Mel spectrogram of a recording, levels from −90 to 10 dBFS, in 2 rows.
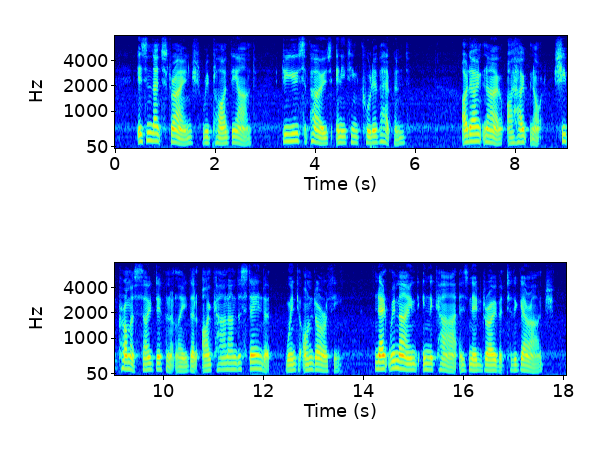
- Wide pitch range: No, average, 3.6 semitones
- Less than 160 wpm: Yes, average, 145 wpm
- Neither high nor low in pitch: Yes, medium, 155 Hz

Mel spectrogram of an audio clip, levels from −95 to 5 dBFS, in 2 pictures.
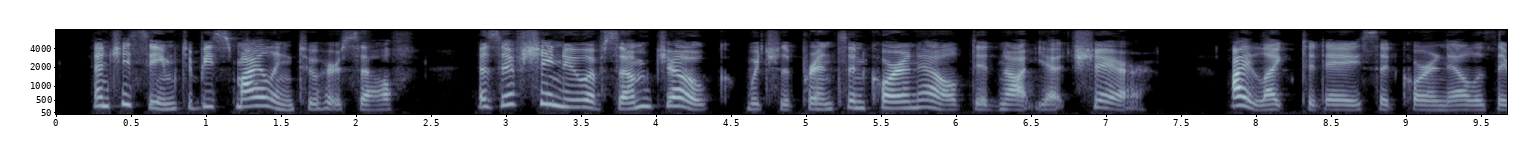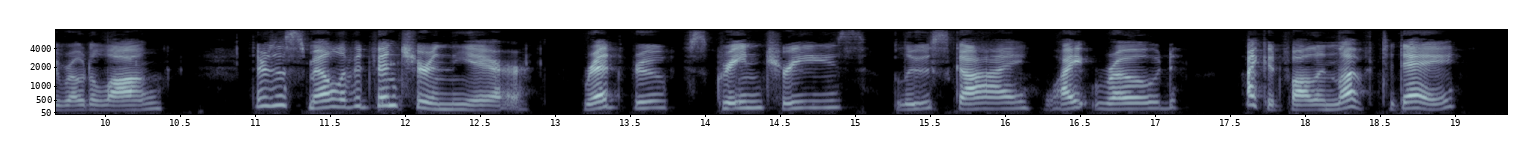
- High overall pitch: Yes, high, 205 Hz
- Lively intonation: Yes, wide, 6.1 semitones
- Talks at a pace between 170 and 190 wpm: Yes, average, 175 wpm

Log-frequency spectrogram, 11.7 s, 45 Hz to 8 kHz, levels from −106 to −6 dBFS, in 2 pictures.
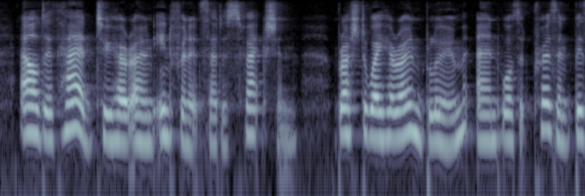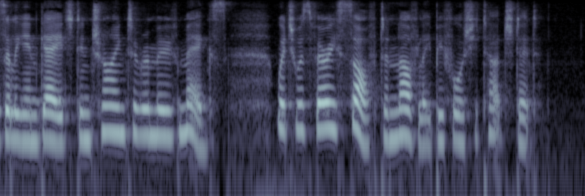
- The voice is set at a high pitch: Yes, high, 215 Hz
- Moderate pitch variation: Yes, average, 3.6 semitones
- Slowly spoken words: No, average, 170 wpm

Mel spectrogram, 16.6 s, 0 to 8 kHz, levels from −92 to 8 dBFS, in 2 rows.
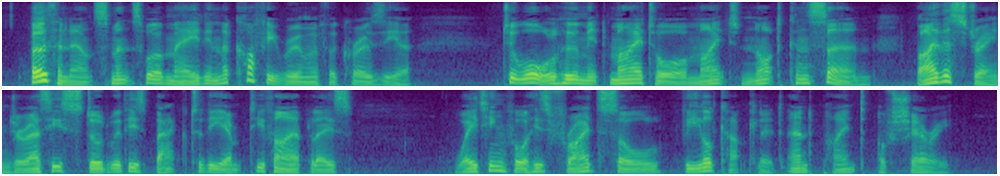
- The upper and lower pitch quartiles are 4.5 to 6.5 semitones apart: Yes, wide, 5.5 semitones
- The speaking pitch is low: Yes, low, 105 Hz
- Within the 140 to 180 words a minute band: Yes, average, 160 wpm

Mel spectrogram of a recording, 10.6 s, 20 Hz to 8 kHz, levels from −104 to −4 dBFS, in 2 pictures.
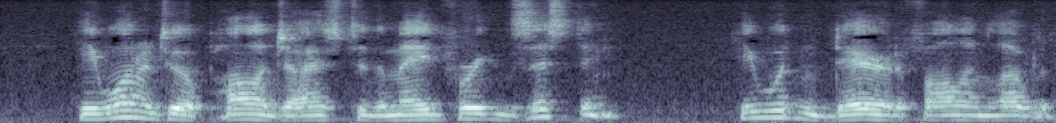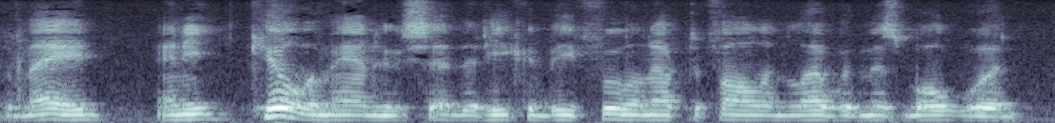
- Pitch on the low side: Yes, low, 120 Hz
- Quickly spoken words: Yes, fast, 215 wpm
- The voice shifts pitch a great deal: Yes, wide, 8.5 semitones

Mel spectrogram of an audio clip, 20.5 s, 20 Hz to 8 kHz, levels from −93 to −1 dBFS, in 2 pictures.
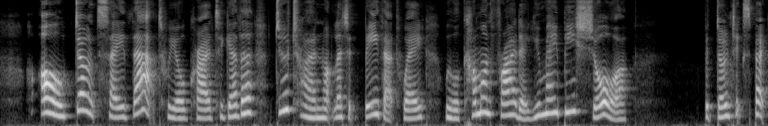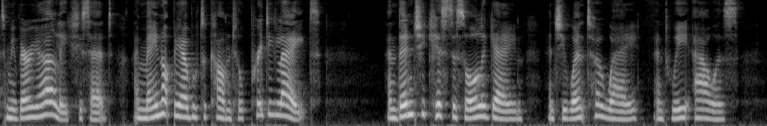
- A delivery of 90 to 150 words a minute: No, average, 175 wpm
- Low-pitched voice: No, high, 235 Hz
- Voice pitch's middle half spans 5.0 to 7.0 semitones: Yes, wide, 5.5 semitones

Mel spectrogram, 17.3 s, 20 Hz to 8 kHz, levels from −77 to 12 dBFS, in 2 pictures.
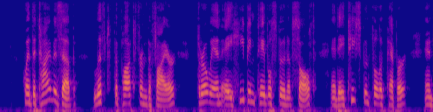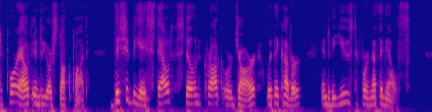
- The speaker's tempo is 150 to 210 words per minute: Yes, average, 165 wpm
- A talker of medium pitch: Yes, medium, 170 Hz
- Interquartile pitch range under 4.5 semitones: Yes, average, 3.9 semitones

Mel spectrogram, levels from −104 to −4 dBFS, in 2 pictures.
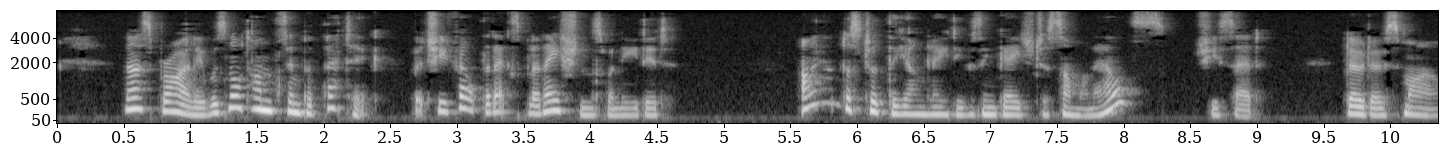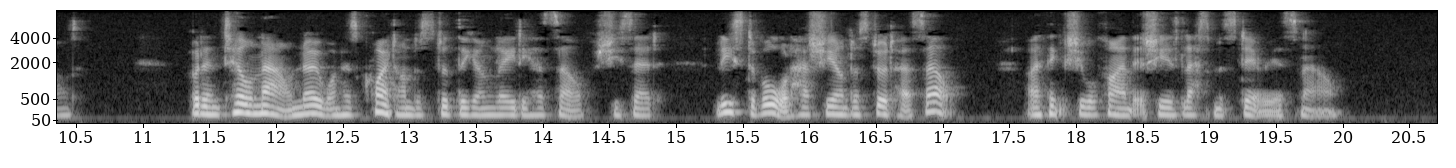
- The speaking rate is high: No, average, 170 wpm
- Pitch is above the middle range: No, medium, 155 Hz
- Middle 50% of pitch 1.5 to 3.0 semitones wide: No, average, 5.0 semitones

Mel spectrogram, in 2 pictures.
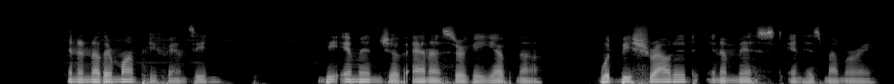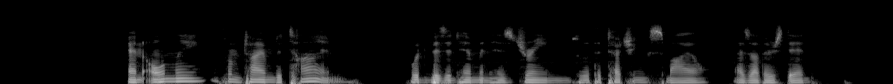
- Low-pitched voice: Yes, low, 100 Hz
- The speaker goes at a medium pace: No, slow, 130 wpm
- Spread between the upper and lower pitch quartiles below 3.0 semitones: Yes, narrow, 2.4 semitones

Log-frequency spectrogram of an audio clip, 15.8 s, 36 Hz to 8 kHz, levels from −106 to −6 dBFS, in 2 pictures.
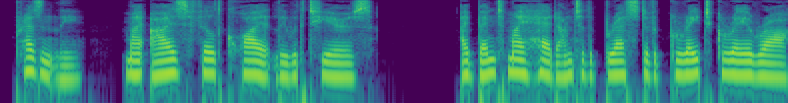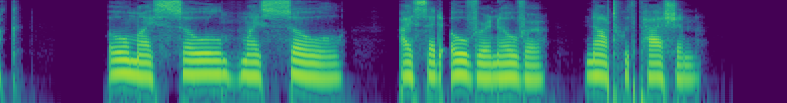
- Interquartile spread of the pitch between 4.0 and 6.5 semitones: No, narrow, 2.5 semitones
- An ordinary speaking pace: No, slow, 120 wpm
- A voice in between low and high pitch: Yes, medium, 155 Hz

